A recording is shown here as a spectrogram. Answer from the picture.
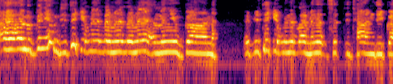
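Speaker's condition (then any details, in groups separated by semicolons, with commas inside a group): Cerebral palsy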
